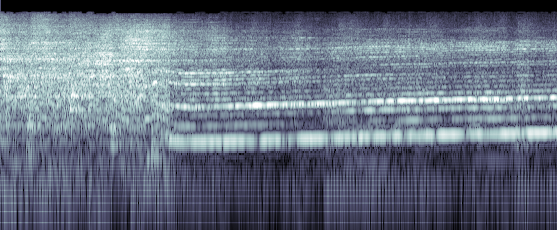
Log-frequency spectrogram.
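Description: Live rock band playing, with drums and electric guitar. About a second in, a long held note starts and rises slowly in pitch over the following few seconds.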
